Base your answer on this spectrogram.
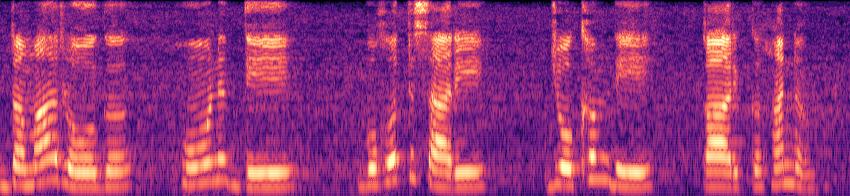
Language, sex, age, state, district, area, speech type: Punjabi, female, 18-30, Punjab, Mansa, rural, read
